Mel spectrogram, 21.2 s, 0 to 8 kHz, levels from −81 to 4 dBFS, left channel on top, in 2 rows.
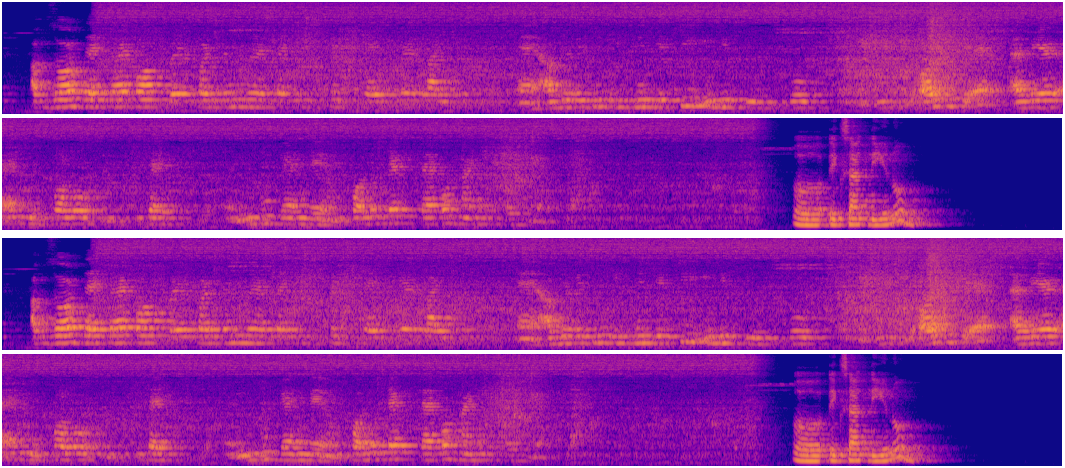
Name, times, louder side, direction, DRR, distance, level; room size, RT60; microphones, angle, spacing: voice 1, 0.3-4.7 5.1-12.3 12.8-16.0 18.2-18.3, equal, 70° right, 0 dB, 3.6 m, -27 dB
sound 1, 0.9-18.2, right 1 dB, 35° right, 4.9 m, -36 dB
voice 2, 18.5-19.7, equal, 10° right, 4 dB, 1.2 m, -23 dB
12.5 x 11.5 x 5.6 m, 0.76 s
head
